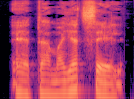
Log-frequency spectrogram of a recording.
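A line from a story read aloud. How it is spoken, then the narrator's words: Whisper. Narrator (Russian): прошептал Нейт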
